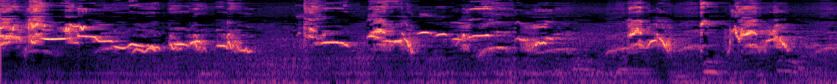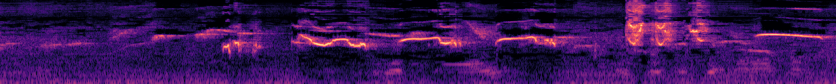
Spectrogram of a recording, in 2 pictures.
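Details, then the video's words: Oriental magpie-robin song used to stimulate a silent bird: bursts of varied whistles and twittering, quieter mid-section with softer notes, then louder slurred phrases resuming. "Pancingan kacer macet // PANCINGAN bunyi burung kacer macet."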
